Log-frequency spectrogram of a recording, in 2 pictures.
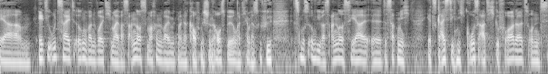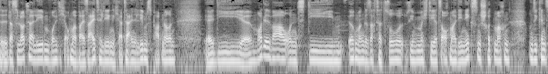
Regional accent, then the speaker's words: Düsseldorf, North Rhine-Westphalia, Germany; Ja, also ich bin in Düsseldorf geboren, in dem Stadtteil Unterrath, der am Flughafen war.

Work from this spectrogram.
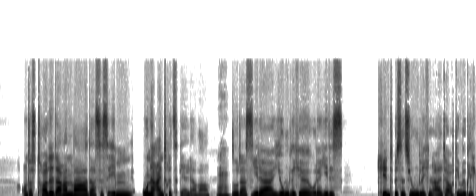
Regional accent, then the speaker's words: Lower Saxony, Germany; ich bin in der Elbmarsch aufgewachsen und war dann aber natürlich lange Jahre weg.

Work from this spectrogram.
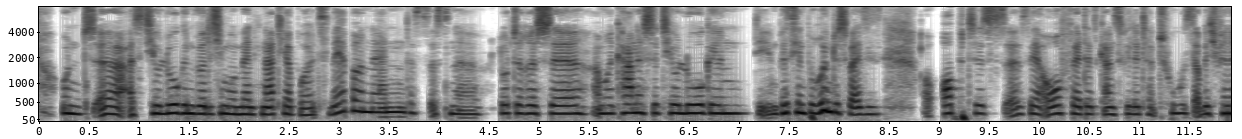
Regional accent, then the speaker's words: Filderstadt, Baden-Württemberg, Germany; Ich komme aus dem Großraum Stuttgart, also das ist so Stuttgarter Speckgürtel, Filderstadt Bohnlanden. Das war früher mal ein kleines Dorf und meine Mutter, ihre Familie gehört da zu den Ureinwohnern, aber jetzt hat das 10.000 Einwohner und ja, genau, beim Flughafen.

